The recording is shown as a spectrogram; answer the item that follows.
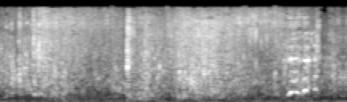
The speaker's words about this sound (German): Ich bin ja ganz nass geworden. Der planscht aber ganz schön doll im Wasser.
